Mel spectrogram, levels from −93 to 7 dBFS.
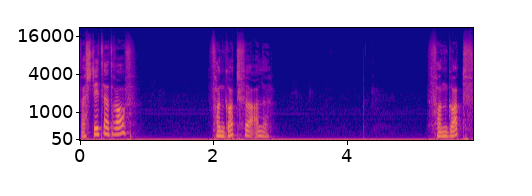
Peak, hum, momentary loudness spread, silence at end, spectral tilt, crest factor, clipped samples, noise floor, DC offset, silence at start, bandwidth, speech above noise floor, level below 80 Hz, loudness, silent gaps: -8 dBFS; none; 16 LU; 0 s; -5.5 dB/octave; 22 dB; under 0.1%; -62 dBFS; 0.6%; 0 s; 17 kHz; 36 dB; -50 dBFS; -27 LUFS; none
